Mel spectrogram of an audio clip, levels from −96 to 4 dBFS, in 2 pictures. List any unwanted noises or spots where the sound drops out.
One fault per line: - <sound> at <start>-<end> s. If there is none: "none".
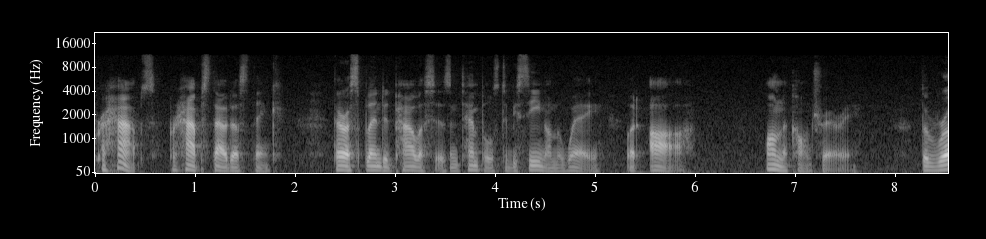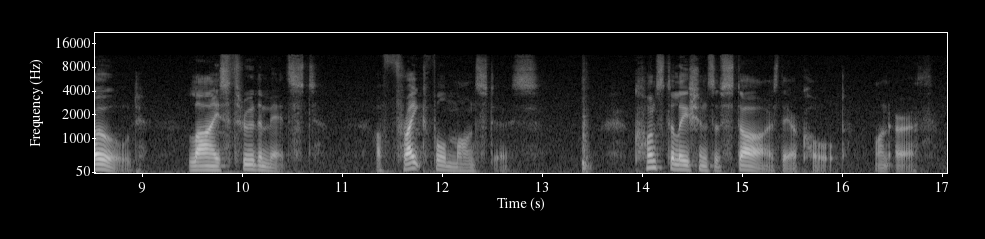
- tap at 13.4-13.5 s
